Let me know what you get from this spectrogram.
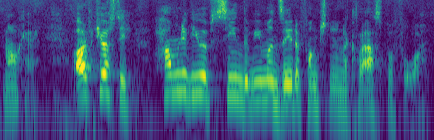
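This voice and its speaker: Guy teaching a college math class, kinda high voice, keeps asking students stuff and cracking jokes. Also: fast. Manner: lively, asks the class questions and jokes. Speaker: math professor. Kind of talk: university lecture. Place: lecture hall.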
